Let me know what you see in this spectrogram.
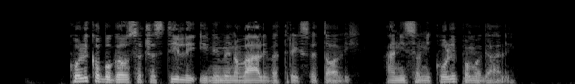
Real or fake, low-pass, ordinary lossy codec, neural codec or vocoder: fake; 19.8 kHz; AAC, 24 kbps; vocoder, 44.1 kHz, 128 mel bands, Pupu-Vocoder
